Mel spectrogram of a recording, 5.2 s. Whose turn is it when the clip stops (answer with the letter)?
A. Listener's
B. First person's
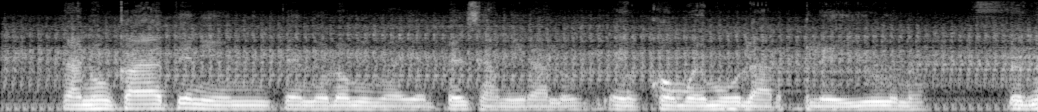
A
